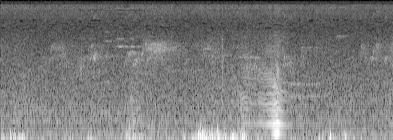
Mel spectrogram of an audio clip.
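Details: Solitary bee nesting in a bug hotel: a brief, buzzy drone with stacked tones swells and fades near the three-second mark over a low outdoor rumble, with faint bird chirps far behind.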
